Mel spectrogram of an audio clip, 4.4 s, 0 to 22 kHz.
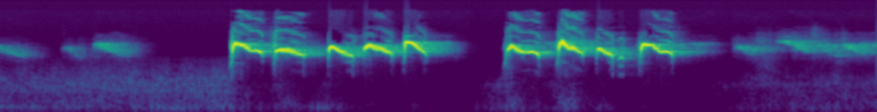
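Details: High-pitched 'buka' song of a Malaysian white-eye recorded in Singapore on a warm, sunny 20 March 2023: two bursts of about five quick looping whistles each, framed by faint softer twitters.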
